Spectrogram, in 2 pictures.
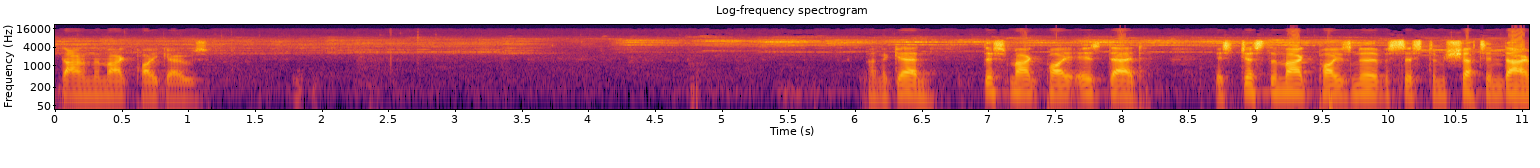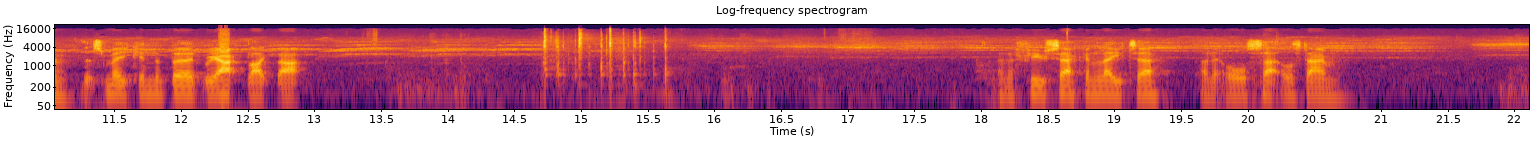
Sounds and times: Speech: 0.0s - 1.2s, 6.1s - 13.0s, 18.1s - 20.8s.

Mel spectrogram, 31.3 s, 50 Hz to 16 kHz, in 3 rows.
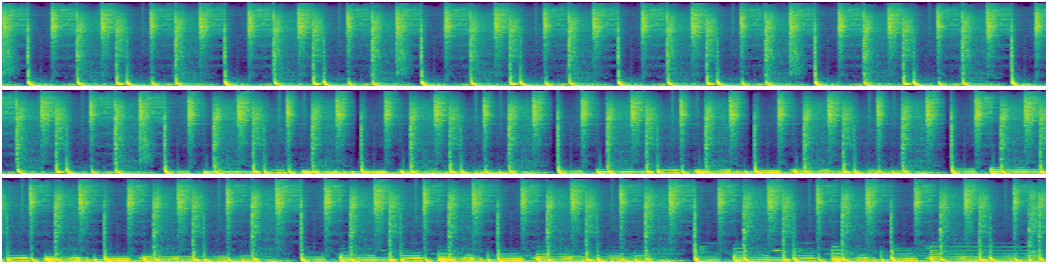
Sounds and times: Music: 0.0s - 31.3s.

